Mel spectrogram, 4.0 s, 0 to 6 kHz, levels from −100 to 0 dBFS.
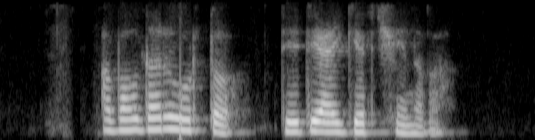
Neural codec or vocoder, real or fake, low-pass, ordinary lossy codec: none; real; 5.4 kHz; Opus, 32 kbps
